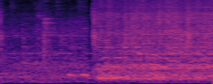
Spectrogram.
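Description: Strawberry daiquiri mix poured from a bottle, the liquid running into a glass, getting louder about a second in.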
